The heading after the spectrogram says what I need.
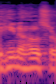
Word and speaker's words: Hinojosa: guest david i've worked really hard to say hina hosa right so if i say it wrong you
